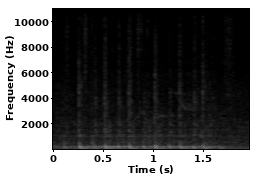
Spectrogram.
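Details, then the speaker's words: 2002 Acura TL-S, front left wheel bearing at 306,000 miles: dull clunks about four a second as the wheel is rocked by hand at every angle; play and noise everywhere indicate a worn bearing. "still more noise grab from the bottom you can hear that noise and feel it no matter where i grab the wheel"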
